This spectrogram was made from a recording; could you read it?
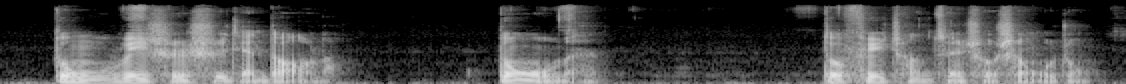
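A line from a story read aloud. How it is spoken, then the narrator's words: Low voice. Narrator (Chinese): 隆巴的低声说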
